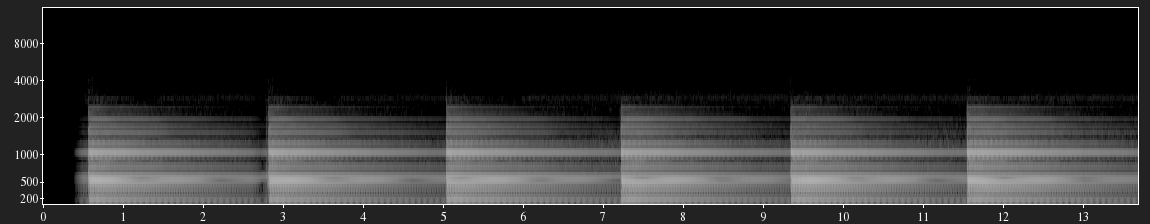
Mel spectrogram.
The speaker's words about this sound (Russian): Часы на площади пробили 6.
